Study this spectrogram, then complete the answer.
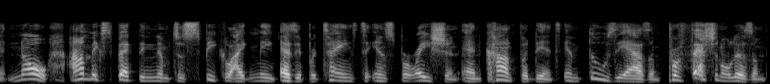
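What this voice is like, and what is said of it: Slight Texan southern twang. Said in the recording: “I am Texas, and every now and then you can detect a little of that southern twang in my communication”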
